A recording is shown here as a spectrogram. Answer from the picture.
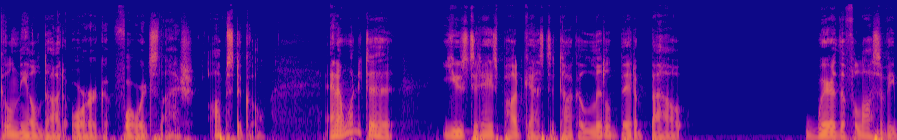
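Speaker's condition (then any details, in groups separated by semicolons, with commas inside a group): No condition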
